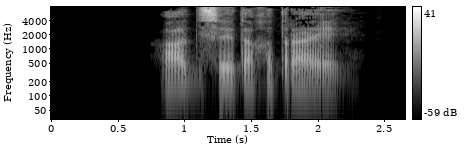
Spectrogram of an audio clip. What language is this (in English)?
Khetrani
